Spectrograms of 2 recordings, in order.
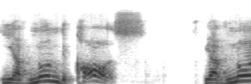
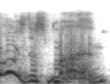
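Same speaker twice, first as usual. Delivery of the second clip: amazed; 7 semitones higher, 5 dB louder than usual. Retold or imitated. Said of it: "I'm like".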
